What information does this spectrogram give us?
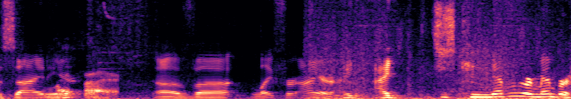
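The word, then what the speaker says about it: Aiur: It's pronounced ire, like the synonym for aggravation, but it is spelled A-I-U-R, which makes me just want to say like R or something like that, like sound like some sort of brain damaged dog.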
